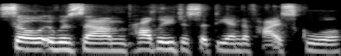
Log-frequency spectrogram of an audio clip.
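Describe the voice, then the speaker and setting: A woman's fairly low, dark, mellow voice with a Western Canadian accent, on a very clean recording with a silent background. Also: dry, close sound with no echo. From Edmonton, Alberta, Canada. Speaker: podcast producer. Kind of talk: interview. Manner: halting, many fillers.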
